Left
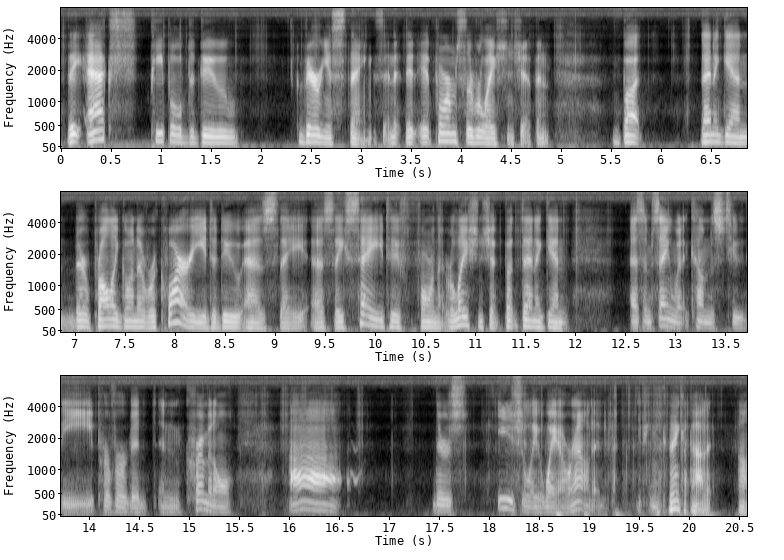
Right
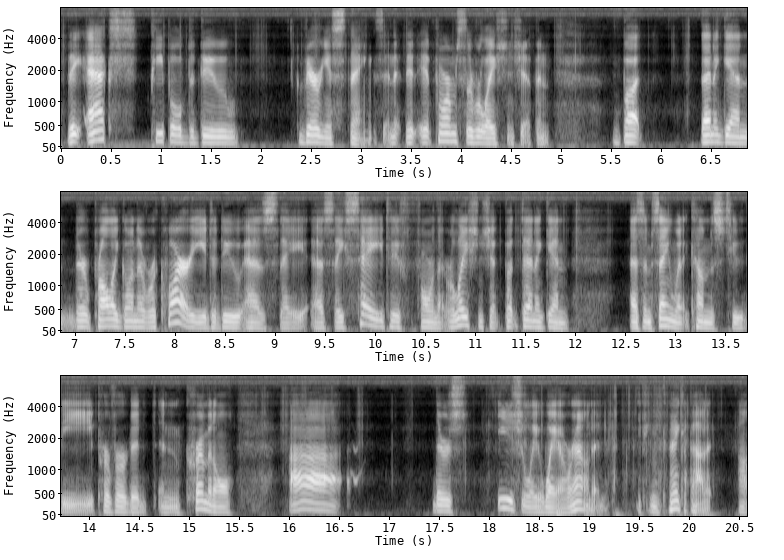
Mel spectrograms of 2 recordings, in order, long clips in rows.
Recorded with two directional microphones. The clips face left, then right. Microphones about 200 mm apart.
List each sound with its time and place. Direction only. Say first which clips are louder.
0.4 s speech: right 2 dB; 40° right (ahead or behind)
6.4 s speech: right 5 dB; 55° right (ahead or behind)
